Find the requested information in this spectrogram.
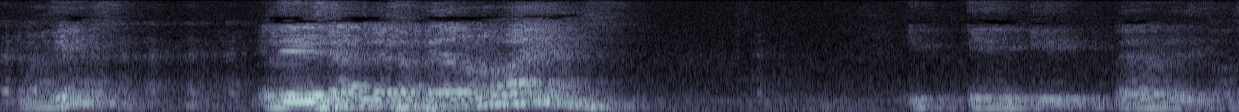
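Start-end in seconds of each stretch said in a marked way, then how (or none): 2.4-3.0 high, pressing no; urgent plea. Retold or imitated. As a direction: stop him from going. [name] warns [name] again.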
